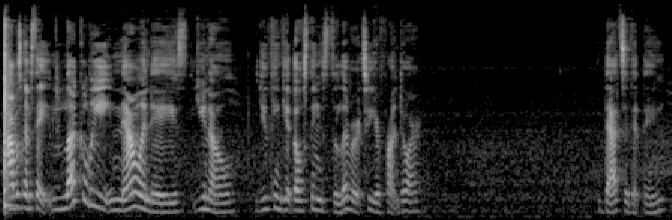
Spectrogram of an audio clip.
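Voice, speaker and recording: On a live stream, a soft-spoken, laid-back tarot reader chats with her viewers in a naturally low voice she rarely raises. She talks a little slowly with long pauses, peppering her speech with "like" and casual swearing over a faint background hiss.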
